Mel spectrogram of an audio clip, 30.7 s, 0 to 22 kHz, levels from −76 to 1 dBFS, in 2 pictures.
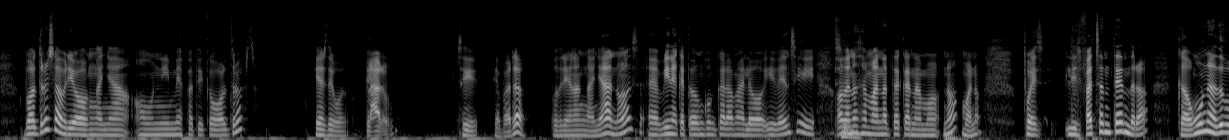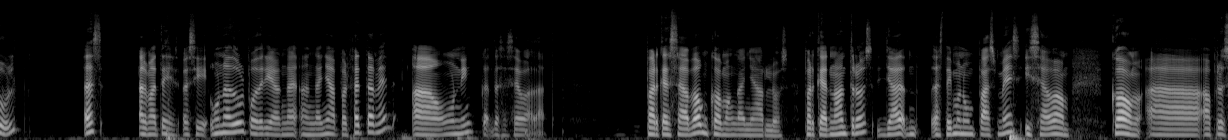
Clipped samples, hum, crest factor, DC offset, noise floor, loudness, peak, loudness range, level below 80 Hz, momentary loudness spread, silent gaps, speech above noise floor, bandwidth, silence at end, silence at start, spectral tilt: under 0.1%; none; 24 dB; under 0.1%; -67 dBFS; -29 LUFS; -6 dBFS; 6 LU; -50 dBFS; 12 LU; none; 38 dB; 16.5 kHz; 0 s; 0 s; -5 dB/octave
